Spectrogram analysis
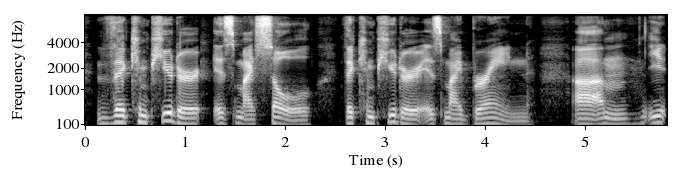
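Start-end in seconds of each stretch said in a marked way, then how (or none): none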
